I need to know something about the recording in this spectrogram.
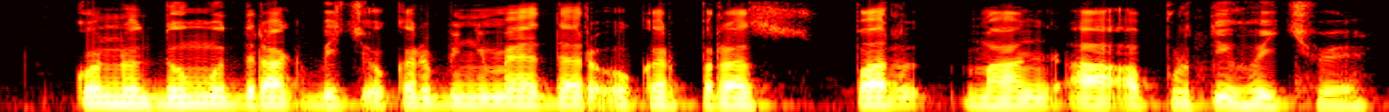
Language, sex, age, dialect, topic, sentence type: Maithili, male, 18-24, Eastern / Thethi, banking, statement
